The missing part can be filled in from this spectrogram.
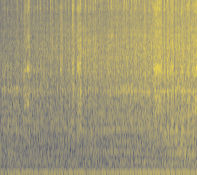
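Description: Diesel idling with a rough, uneven knock riding over the low rumble, plus a faint high squeal near the end; cause unclear.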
